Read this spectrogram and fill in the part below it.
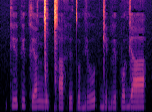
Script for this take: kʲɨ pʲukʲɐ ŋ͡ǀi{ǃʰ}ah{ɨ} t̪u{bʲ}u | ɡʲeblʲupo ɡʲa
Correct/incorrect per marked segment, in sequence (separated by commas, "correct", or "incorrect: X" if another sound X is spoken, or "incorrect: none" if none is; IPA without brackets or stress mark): incorrect: ǀʰ, correct, correct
